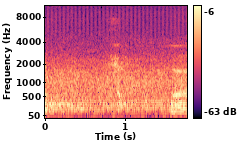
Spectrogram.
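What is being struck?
Nothing is struck.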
